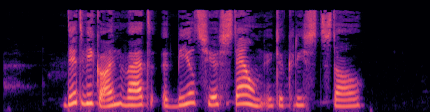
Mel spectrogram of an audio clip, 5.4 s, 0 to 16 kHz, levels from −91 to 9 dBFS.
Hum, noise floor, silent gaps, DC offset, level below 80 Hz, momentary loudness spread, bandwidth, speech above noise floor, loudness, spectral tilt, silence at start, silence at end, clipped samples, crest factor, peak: none; -78 dBFS; none; under 0.1%; -60 dBFS; 11 LU; 11.5 kHz; 61 dB; -17 LUFS; -3 dB/octave; 0.8 s; 0.9 s; under 0.1%; 16 dB; -2 dBFS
